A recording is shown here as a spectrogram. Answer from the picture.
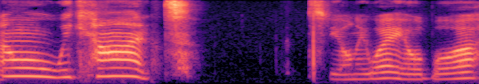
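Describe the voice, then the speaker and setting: At a fairly slow pace, a woman performs a put-on character voice pitched fairly high. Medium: read story.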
